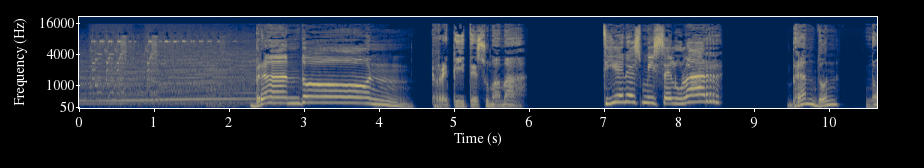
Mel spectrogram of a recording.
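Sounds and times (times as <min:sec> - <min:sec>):
thin high whine: 0:00.0 - 0:02.4
racing game car engine revving: 0:00.0 - 0:02.8
speech: 0:02.3 - 0:06.0, 0:07.0 - 0:08.6, 0:09.4 - 0:10.6.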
